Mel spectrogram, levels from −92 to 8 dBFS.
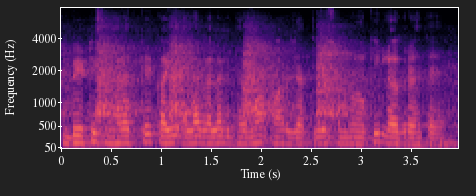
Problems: constant background noise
